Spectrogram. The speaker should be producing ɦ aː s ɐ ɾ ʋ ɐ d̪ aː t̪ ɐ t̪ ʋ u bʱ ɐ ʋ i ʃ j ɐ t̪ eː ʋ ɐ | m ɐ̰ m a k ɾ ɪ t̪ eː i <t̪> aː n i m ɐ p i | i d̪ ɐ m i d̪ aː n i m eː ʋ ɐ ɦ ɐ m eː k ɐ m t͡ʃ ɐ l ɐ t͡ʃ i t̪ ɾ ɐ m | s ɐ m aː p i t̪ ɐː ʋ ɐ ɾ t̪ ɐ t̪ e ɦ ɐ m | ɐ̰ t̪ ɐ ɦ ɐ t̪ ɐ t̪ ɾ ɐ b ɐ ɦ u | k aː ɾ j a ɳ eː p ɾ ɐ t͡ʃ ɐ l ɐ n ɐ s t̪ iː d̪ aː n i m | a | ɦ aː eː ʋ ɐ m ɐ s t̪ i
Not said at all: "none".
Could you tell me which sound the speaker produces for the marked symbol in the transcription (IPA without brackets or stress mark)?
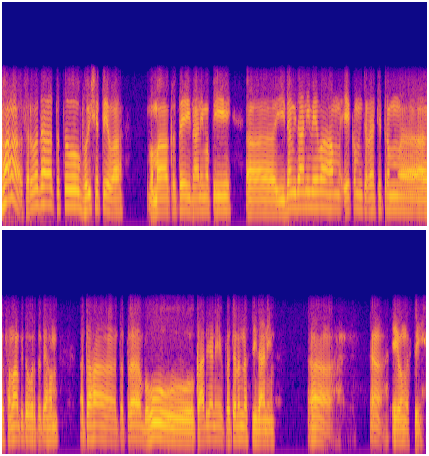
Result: d̪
